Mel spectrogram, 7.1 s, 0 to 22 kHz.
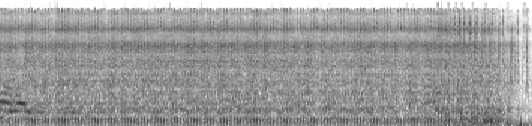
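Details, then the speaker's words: Vintage Briggs & Stratton 3 hp single-cylinder engine, unrun about 15 years, after fixing a stuck throttle; pops along at even governed speed then winds down: normal governed run. "that's more like it so that's another thing you got to watch out for guys will you get an engine like this it's been sitting a long time make sure to throttle"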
